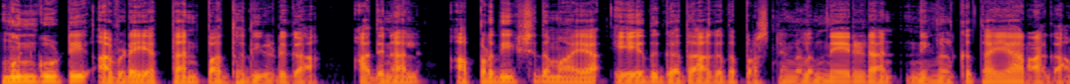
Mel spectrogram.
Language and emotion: Malayalam, neutral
